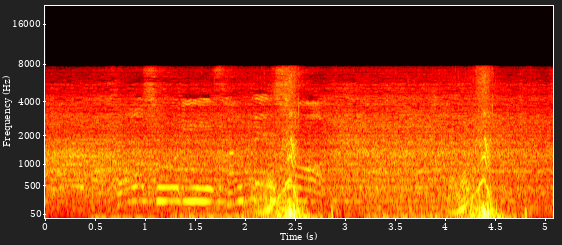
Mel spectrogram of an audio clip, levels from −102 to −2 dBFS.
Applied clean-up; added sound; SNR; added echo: none; Zipper (clothing); -5 dB; reverberation time 0.8 s.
